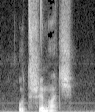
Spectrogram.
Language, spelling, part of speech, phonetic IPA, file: Polish, utrzymać, verb, [uˈṭʃɨ̃mat͡ɕ], Pl-utrzymać.ogg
